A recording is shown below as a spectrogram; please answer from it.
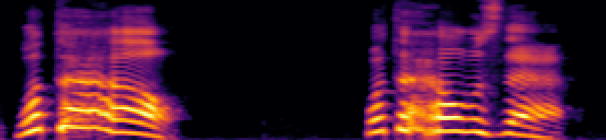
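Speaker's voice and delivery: ordinary talk, nothing marked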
